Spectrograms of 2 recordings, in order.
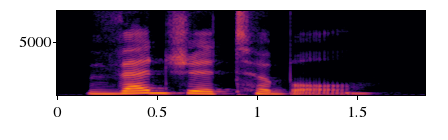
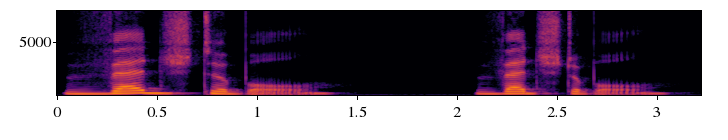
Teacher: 3 syllables in natural speech. The middle syllable almost disappears.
